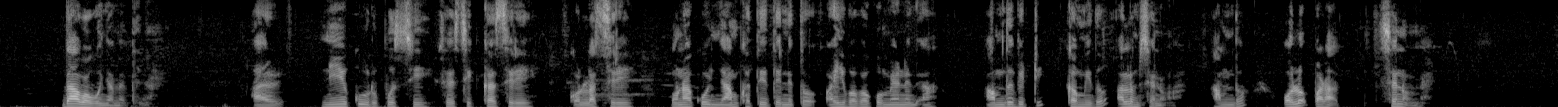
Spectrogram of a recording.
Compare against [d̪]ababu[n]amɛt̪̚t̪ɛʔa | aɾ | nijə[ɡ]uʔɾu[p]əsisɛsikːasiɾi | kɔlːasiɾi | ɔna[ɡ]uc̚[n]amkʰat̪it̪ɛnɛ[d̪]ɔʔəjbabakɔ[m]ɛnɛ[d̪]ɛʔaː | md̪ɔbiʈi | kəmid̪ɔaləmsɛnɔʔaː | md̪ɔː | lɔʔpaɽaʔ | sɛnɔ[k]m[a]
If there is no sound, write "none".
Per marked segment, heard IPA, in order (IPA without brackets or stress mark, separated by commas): d̪, ɲ, k, p, k, ɲ, t̪, m, d̪, ʔ, ɛ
